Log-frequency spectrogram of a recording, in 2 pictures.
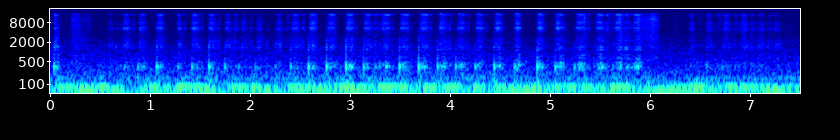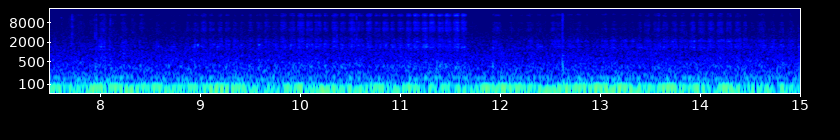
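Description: A graphite pencil with a blue end scratches short shading strokes near the nose of a drawing on a flat sheet of drawing paper, heard close up. Quick, rhythmic, bright scratching strokes fill the first six seconds, then soften into a steadier, lighter scratching over a constant low hum.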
